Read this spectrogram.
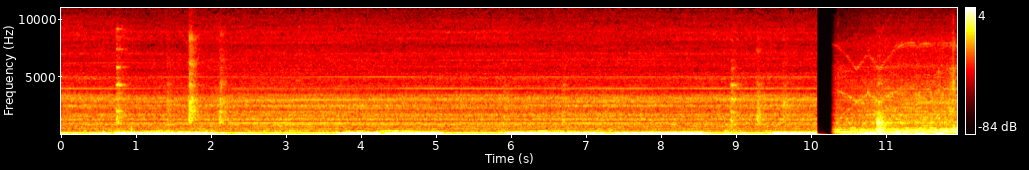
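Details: Creality CR10 3D printer after installing vibration dampers: quiet running with a soft fan hum and low, buzzy stepper tones; much quieter now, normal operation.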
